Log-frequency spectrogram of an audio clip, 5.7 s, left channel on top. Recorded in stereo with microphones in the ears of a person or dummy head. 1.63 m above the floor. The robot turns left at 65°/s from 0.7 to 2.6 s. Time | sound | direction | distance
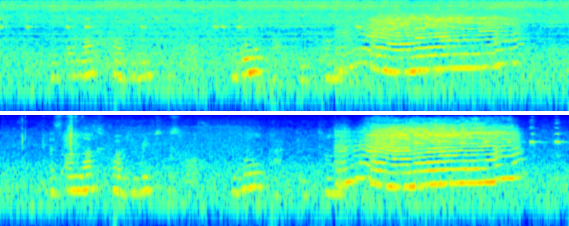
0.5 | a woman speaking | 80° right | 0.7 m
3.3 | a squeak | 60° right (ahead or behind) | 1.0 m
